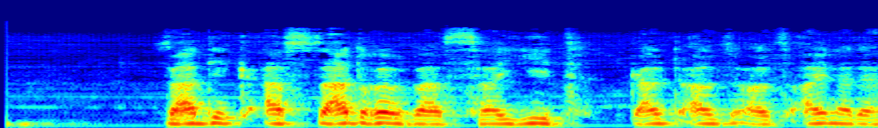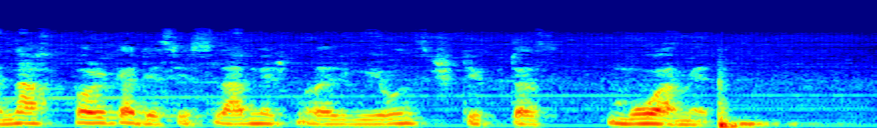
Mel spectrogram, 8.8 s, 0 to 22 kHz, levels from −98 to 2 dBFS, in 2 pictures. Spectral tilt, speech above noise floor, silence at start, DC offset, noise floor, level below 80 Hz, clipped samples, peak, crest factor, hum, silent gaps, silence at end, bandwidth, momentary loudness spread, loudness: -9 dB/octave; 39 dB; 0.1 s; under 0.1%; -58 dBFS; -38 dBFS; under 0.1%; -2 dBFS; 18 dB; none; none; 0.4 s; 7.8 kHz; 11 LU; -20 LUFS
